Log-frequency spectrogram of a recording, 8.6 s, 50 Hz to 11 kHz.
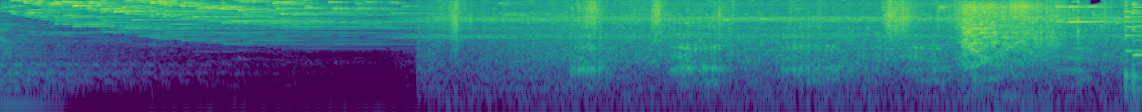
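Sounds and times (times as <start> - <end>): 
deer calling with bleating roar-like cries: 4.2 - 8.4.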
